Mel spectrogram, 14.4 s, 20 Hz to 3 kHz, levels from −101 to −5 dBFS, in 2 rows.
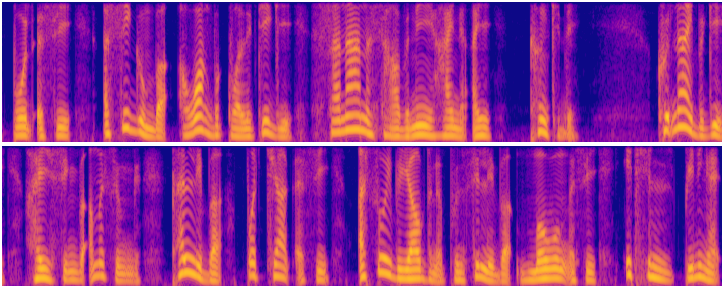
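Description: No technical faults can be heard anywhere in the speech.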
